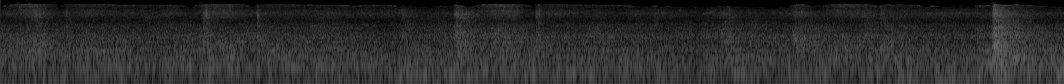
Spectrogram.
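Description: Steady rumbling background noise of a large gym, with a few faint knocks scattered through it.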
